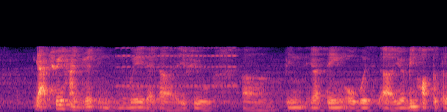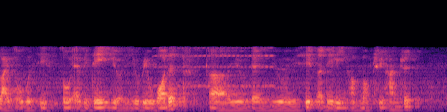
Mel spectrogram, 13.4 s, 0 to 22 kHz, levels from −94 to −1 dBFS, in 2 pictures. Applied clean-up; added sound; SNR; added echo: none; Bowed string instrument; 17 dB; reverberation time 1.0 s.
